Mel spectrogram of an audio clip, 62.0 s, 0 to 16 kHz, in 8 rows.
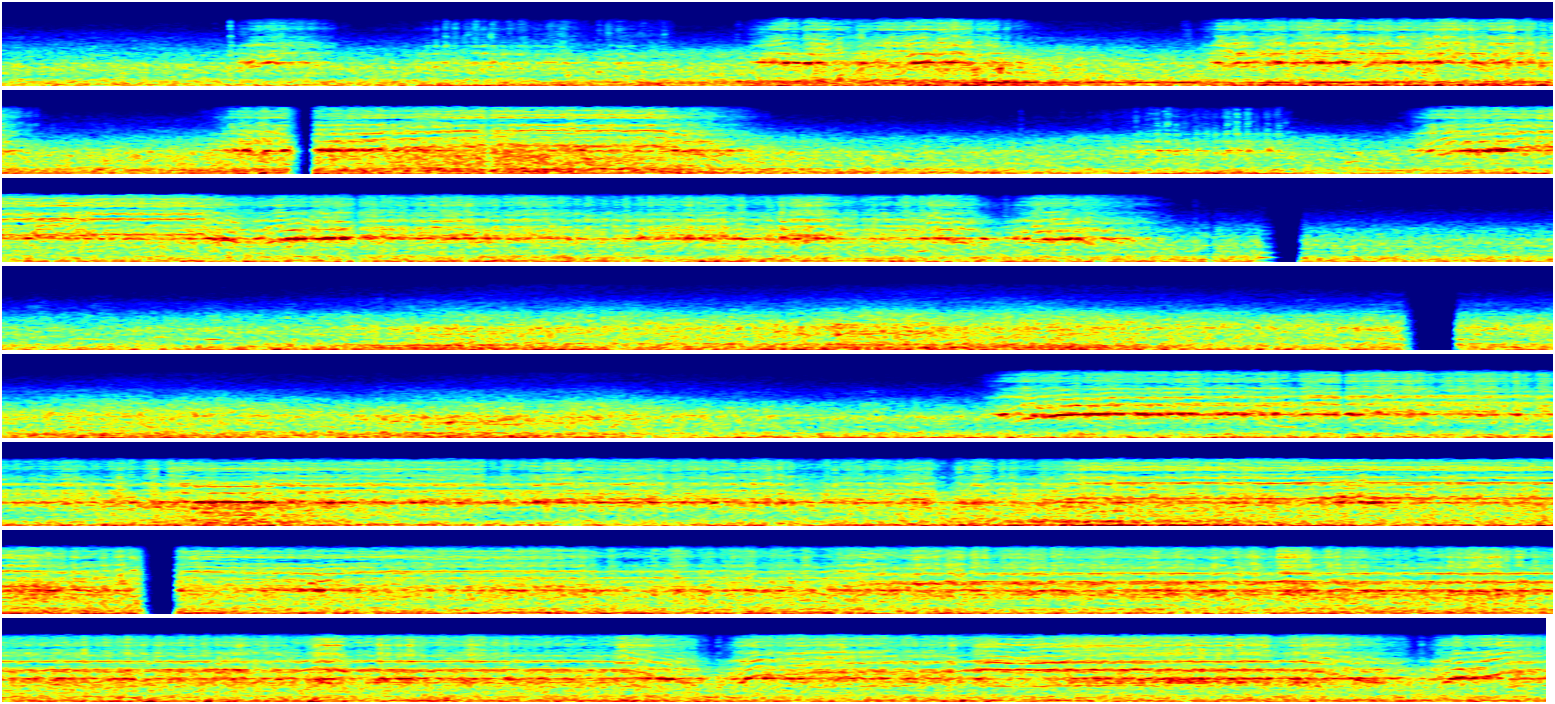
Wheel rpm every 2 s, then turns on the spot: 10, 20, 60, 100, 60, 120, 0, 60, 130, 160, 60, 0, 0, 0, 0, 0, 0, 0, 110, 150, 150, 160, 160, 160, 160, 180, 200, 200, 130, 160, 100.
none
